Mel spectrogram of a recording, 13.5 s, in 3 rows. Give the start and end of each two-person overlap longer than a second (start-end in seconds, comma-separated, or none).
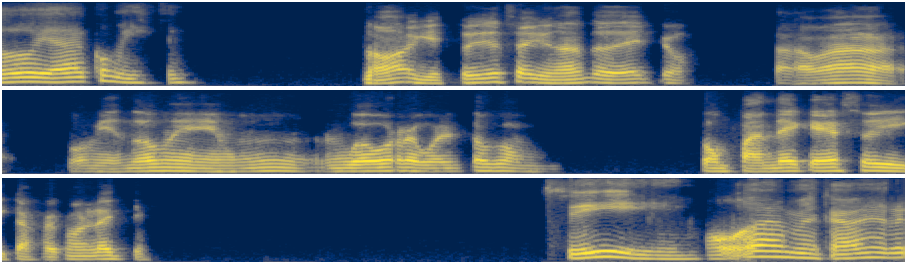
none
